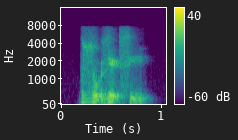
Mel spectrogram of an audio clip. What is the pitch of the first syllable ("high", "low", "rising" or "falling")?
falling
